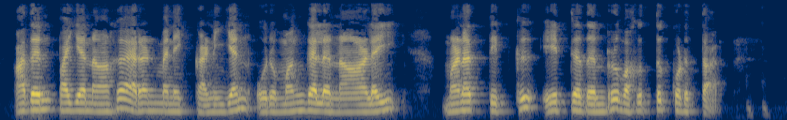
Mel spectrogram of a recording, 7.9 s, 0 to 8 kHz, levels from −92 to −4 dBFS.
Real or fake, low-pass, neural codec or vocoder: real; 7.2 kHz; none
